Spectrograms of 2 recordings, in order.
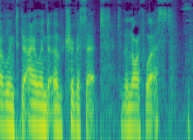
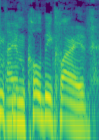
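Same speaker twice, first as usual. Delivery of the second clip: usual speaking voice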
